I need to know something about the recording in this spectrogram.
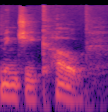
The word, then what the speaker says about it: Ming-Chi Kuo: about the iphone 7 a man pronounce his name wrong again it's ming-chi kuo alright so very first thing he's saying about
